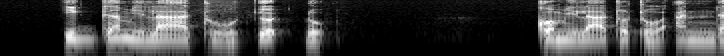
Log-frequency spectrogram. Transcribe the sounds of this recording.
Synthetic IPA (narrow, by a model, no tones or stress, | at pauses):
ʔiɡːamilaːtʰɔʔoʔɔ | kɔmilaːtɔtɔʔanːda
